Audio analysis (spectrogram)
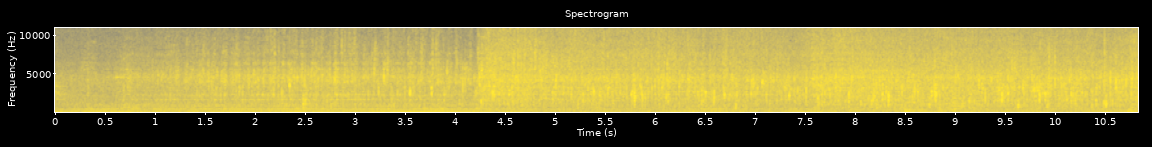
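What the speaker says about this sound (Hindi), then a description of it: "इसको हम 10 मिनट गोश्त को भूनेंगे।" Beef frying in a pot with partly cooked onions for nehari, a steady dense sizzle and crackle that runs continuously and grows brighter and louder partway through, with no talking.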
